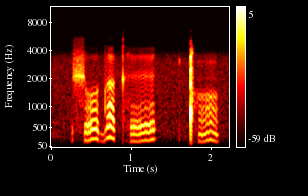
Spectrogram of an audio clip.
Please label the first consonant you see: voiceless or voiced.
voiceless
